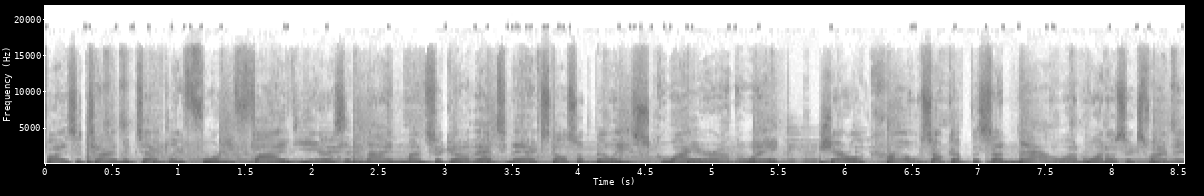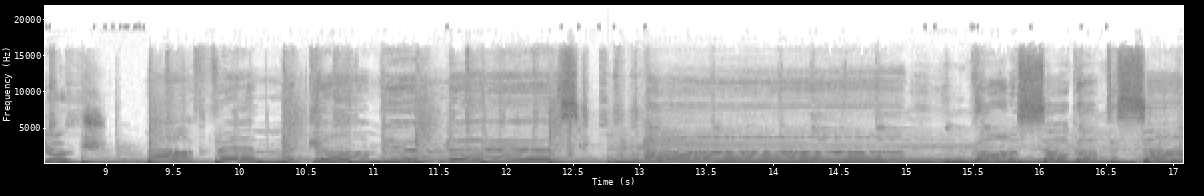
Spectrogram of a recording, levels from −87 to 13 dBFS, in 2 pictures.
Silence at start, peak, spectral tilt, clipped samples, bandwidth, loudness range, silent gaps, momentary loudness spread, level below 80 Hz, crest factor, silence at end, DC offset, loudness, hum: 0 s; -14 dBFS; -5 dB/octave; under 0.1%; over 20 kHz; 3 LU; none; 5 LU; -36 dBFS; 14 dB; 0 s; under 0.1%; -30 LUFS; none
